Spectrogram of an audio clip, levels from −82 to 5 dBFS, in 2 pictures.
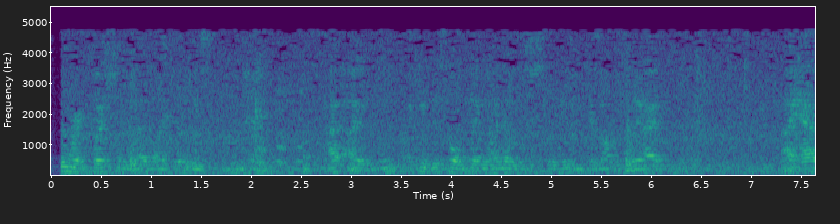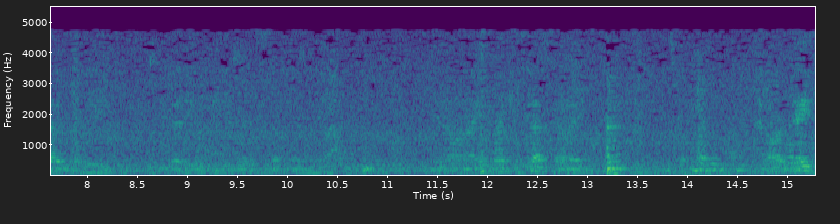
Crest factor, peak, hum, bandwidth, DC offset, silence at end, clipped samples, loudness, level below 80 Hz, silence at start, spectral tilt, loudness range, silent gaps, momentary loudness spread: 20 dB; -12 dBFS; none; 5 kHz; under 0.1%; 0 s; under 0.1%; -31 LUFS; -48 dBFS; 0 s; -8 dB/octave; 3 LU; none; 8 LU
